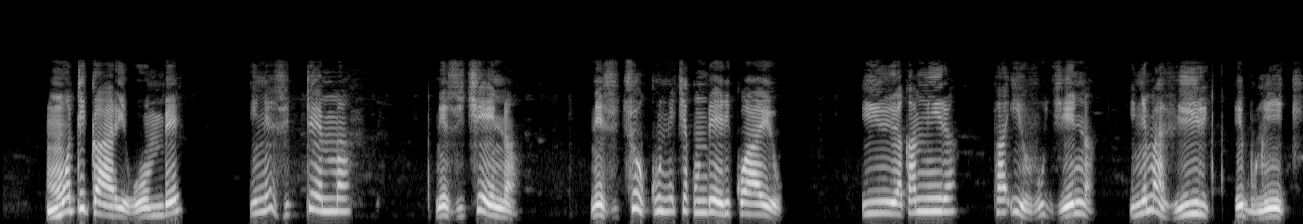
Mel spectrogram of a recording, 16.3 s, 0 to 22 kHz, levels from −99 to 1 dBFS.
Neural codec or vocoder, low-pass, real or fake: none; 7.2 kHz; real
